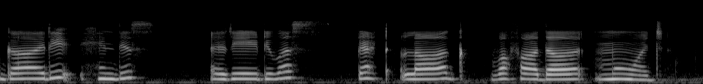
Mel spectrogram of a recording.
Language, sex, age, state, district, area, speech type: Kashmiri, female, 18-30, Jammu and Kashmir, Ganderbal, rural, read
